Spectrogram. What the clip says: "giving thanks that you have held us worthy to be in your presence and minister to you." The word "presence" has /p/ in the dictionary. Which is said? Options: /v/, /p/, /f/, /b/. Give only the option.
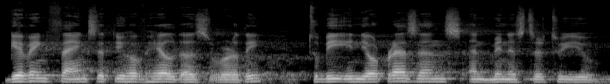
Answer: /p/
